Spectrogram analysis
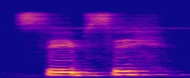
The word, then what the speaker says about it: siebzig: And we take the first four letters from sieben, S-I-E-B, sieb, and to that we add sich. Then it's pronounced as siebzig, 70.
